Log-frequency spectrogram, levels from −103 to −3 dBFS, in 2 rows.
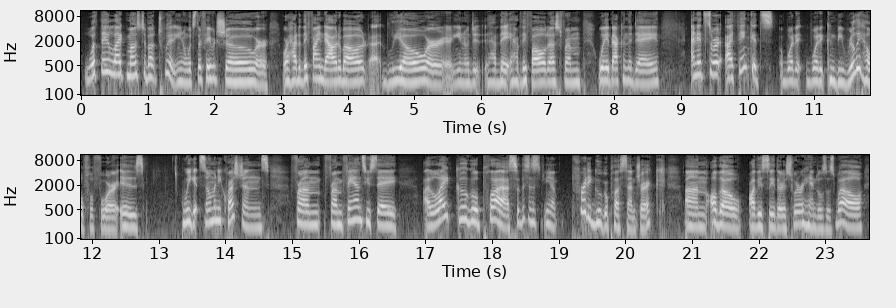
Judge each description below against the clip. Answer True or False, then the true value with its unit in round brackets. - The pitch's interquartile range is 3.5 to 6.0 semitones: True (4.2 semitones)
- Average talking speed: False (215 wpm)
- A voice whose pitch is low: False (210 Hz)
